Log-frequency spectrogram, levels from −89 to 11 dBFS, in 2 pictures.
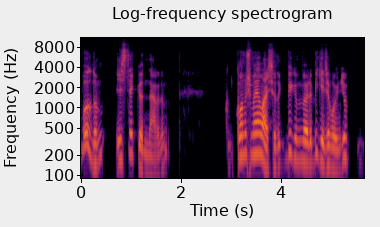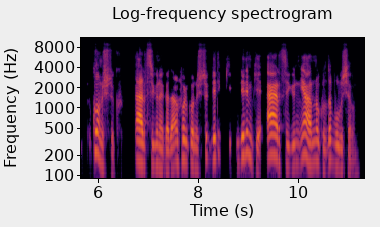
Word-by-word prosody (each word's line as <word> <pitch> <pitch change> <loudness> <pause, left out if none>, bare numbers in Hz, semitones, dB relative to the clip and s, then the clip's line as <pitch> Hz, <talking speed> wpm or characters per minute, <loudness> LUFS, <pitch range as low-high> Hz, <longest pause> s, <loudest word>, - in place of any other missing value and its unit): Buldum, 150 +7 -1 0.3
istek 205 +5 -3
gönderdim. 100 -2 -5 1.2
K - - -18
konuşmaya 205 +1 +2
başladık, 145 -6 +3
bir 220 +6 -4
gün 175 -4 -8
böyle, 155 -1 +2
1 215 - -9
gece 145 -6 -1
boyunca, 125 +6 -3
uuu, 180 - -12 0.5
konuştuk. 225 -1 -2 0.2
Ertesi 155 -3 +5
güne 130 -4 -5
kadar 130 +6 -1
ful 170 -2 -2
konuştuk. 150 +5 -6
Dedik 180 +4 -3
ki 285 - -17
dedim 190 +5 -1
k: 390 - -6
"Ertesi 190 -8 +7
gün 145 +2 -10
yarın 160 -6 +5
okulda 160 0 -5
buluşalım." 125 - -6
160 Hz, 150 wpm, -24 LUFS, 140-190 Hz, 1.2 s, Ertesi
